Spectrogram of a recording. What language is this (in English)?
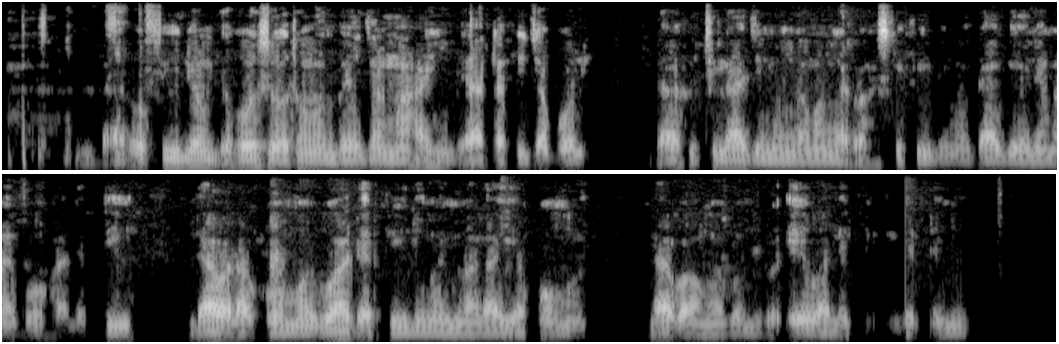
Fula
